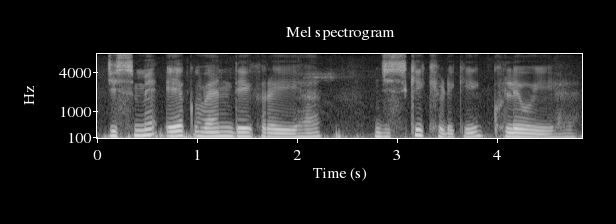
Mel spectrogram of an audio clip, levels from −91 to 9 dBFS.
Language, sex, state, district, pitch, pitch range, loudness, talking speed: Hindi, male, Uttar Pradesh, Saharanpur, 140 Hz, 125-155 Hz, -16 LUFS, 135 wpm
